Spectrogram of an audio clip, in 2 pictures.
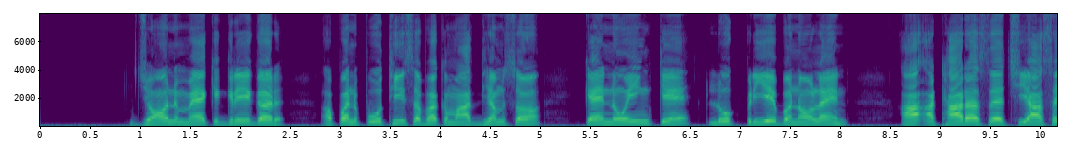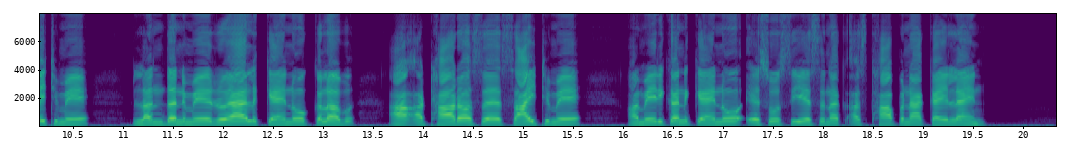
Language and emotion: Maithili, neutral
